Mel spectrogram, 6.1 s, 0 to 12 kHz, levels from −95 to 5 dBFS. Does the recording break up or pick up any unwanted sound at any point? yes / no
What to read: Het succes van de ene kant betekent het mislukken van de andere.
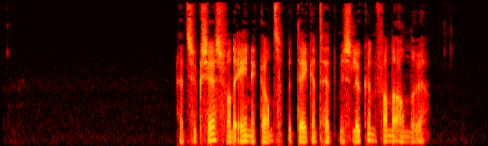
no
